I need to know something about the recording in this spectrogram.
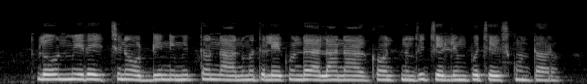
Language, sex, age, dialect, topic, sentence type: Telugu, male, 25-30, Utterandhra, banking, question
